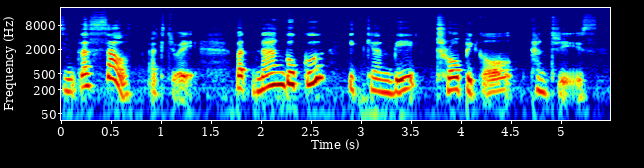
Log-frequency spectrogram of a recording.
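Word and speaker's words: 南国: people adding this kanji minami it means the south but here we pronounce nang and nang goku the countries in the south so countries in the south actually but nangoku it can be tropical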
